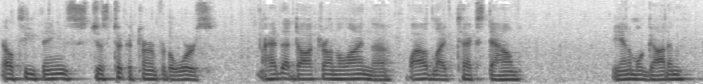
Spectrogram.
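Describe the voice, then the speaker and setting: A man's voice: medium pitch, level tone, normal speed, close to an everyday voice, low-quality recording. A man playing an anxious police dispatcher in an audio drama, urgent and clipped, holding the line. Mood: shaken. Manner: urgent, clipped radio procedure, hesitant when shaken. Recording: rain and ambient noise behind.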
